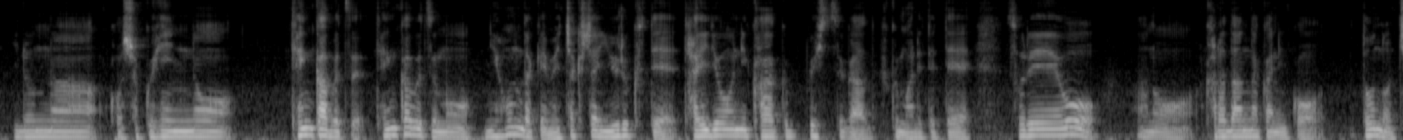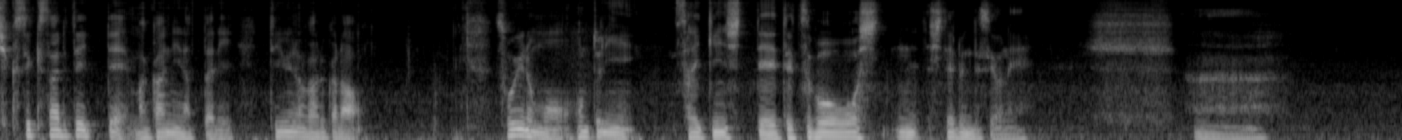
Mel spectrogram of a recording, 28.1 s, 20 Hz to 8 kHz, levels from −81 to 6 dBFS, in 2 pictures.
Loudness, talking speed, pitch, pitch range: -27 LUFS, 240 characters per minute, 100 Hz, 90-115 Hz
